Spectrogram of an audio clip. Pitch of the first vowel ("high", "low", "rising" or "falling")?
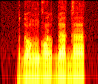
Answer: low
